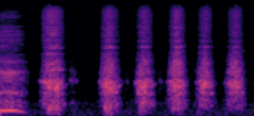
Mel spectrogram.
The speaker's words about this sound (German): dieses schnelle Ausatmen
